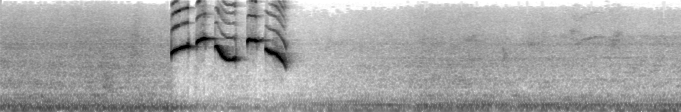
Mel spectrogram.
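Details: Orange-headed thrush song meant to set kept birds singing: one compact phrase of four or five clear whistles, rising, level and falling, then a long stretch of soft low background noise.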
